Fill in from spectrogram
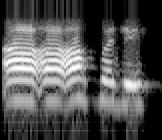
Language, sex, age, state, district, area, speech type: Kashmiri, female, 18-30, Jammu and Kashmir, Bandipora, rural, conversation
